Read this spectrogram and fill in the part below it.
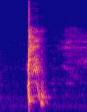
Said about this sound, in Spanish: Disculpe usted. Fue estornudo sin COVID.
